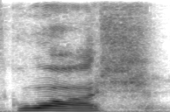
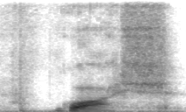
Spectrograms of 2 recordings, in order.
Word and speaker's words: gouache: angie spell the paint okay the word is gouache you know let me i can do better than that too um gouache is spelled g o u a c h e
